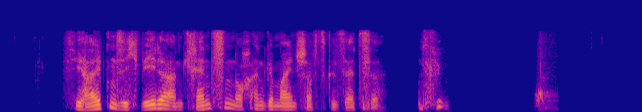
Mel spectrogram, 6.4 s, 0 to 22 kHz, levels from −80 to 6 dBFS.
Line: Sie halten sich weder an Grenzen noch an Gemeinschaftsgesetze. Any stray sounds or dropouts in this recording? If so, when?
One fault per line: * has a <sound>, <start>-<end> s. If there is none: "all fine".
* has a sneeze, 4.2-4.5 s
* has a whoosh, 5.3-5.6 s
